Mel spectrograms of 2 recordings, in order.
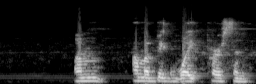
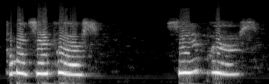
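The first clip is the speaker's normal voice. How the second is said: very high, sing-song pet voice; baby talk to a dog; 4 dB louder than usual. Acted. Owner coaxing her dog Charlie to pray, high baby talk. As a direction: coo at the dog like a toddler.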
